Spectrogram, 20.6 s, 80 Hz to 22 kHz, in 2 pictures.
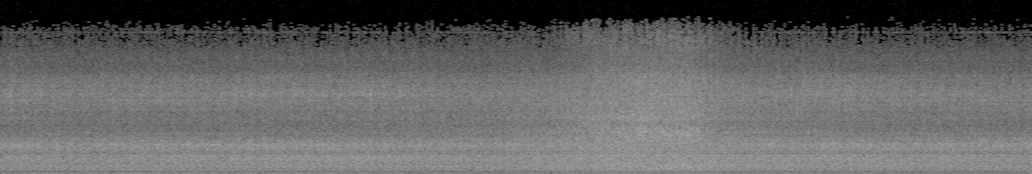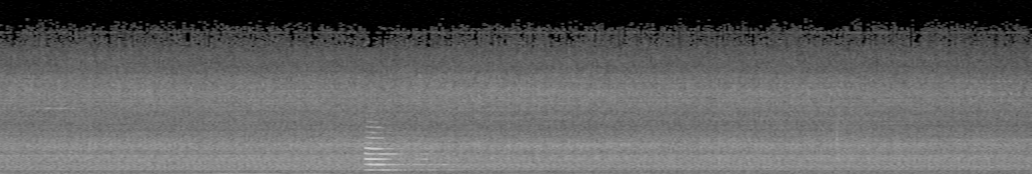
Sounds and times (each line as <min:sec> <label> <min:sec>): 0:02.6 maintenance train waiting 0:12.2
0:13.6 maintenance train waiting 0:18.3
